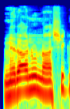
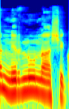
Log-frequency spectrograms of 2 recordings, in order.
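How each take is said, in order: First: निरानुनासिक with a long raa; wrong pronunciation. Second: निर्नुनासिक with r straight into n; no vowel after the r in निर्नुनासिक; corrected pronunciation. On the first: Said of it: "नहीं होता". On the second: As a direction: say निर्नुनासिक as nir-nu-naasik. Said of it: "होता है". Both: Shown as a demonstration.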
